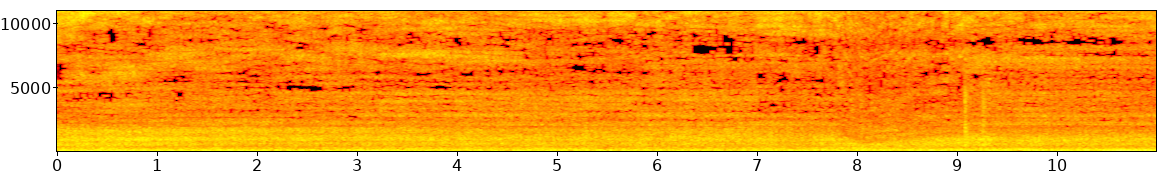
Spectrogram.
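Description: Brazing torch flame burning steadily while copper refrigeration joints are heated: a continuous hiss with a low rumble underneath.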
